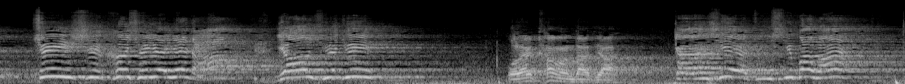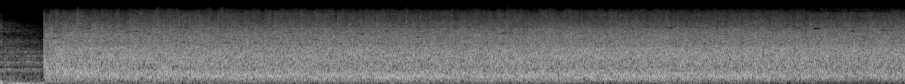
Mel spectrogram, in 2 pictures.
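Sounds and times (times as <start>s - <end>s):
speech: 0.4s - 3.9s, 5.1s - 8.6s
loud sustained applause from a large crowd: 9.5s - 18.0s.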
